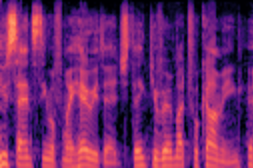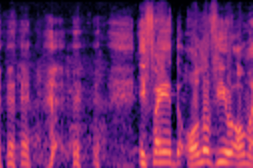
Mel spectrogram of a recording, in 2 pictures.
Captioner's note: laughs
